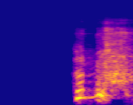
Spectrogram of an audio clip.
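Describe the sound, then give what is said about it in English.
After a moment of silence, a single loud sneeze bursts out, a brief voiced catch followed by a sharp, breathy blast that trails off quickly. “Bless you. I'm trying to mute button in time.”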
